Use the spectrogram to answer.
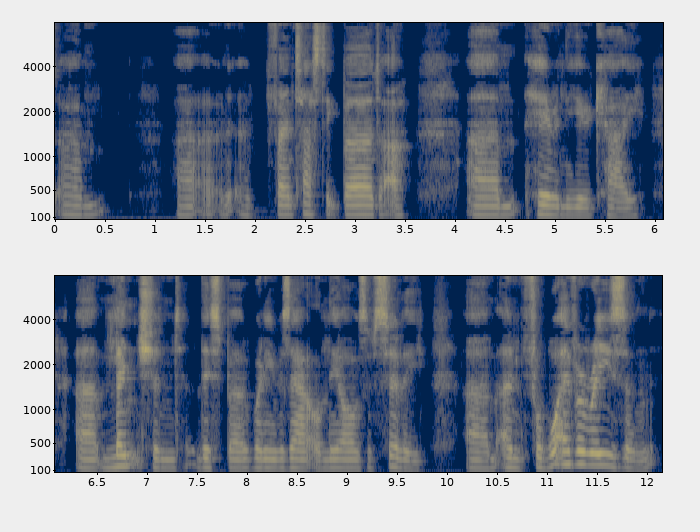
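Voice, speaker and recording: A middle-aged man from England talks through his birding trips in a relaxed voice-over. He sounds enthusiastic but stops often with ums and uhs, his pitch sitting in the middle. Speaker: birding vlogger. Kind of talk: casual voice-over narration.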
